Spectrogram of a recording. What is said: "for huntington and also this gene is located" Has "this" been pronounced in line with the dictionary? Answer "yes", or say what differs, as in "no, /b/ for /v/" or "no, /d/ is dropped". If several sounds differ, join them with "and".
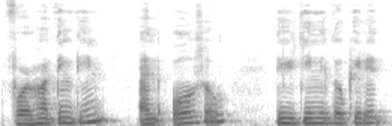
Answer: no, /s/ is dropped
